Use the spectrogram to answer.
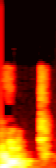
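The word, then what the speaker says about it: wrath: फिर है रथ। रथ में डब्ल्यू जो है वो साइलेंट है। इसे हम साइलेंट इसको हम नहीं बोलते हैं।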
